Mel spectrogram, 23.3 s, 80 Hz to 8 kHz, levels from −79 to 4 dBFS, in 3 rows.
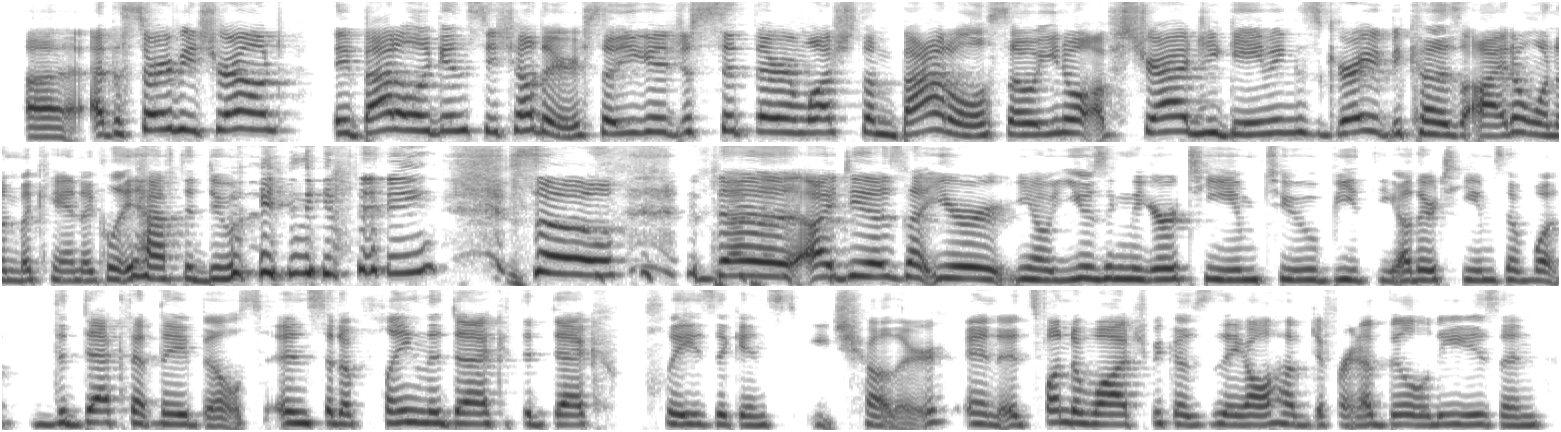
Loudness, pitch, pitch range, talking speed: -20 LUFS, 240 Hz, 210-295 Hz, 225 wpm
